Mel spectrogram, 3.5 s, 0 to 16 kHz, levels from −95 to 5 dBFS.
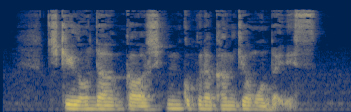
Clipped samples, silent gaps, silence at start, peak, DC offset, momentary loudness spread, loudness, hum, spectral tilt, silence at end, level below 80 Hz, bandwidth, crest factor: under 0.1%; none; 0.5 s; -6 dBFS; under 0.1%; 10 LU; -23 LUFS; none; -5 dB/octave; 0.35 s; -58 dBFS; 11.5 kHz; 18 dB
